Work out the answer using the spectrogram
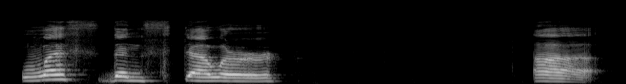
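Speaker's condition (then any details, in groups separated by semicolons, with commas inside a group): Cerebral palsy; physical disability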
